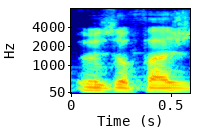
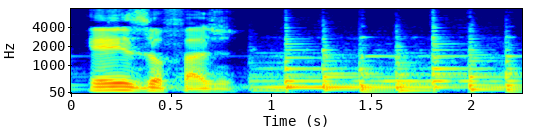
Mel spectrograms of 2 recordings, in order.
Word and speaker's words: œsophage: Donc œsophage non, ésophage.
